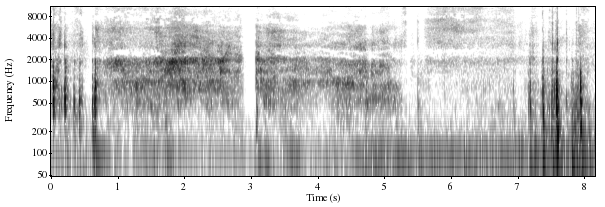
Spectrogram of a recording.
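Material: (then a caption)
Cardboard, plastic. Short nails tap and scratch the front of a small cardboard gift box holding three hand cream tubes behind a clear plastic window. A few sharp, dry taps lead into steady rasping scratches that pause briefly, continue more softly, and end with another cluster of light taps.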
